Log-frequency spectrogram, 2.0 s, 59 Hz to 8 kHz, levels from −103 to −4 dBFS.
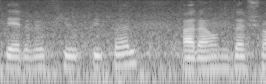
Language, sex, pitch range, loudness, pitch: English, male, 145-155 Hz, -20 LUFS, 150 Hz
